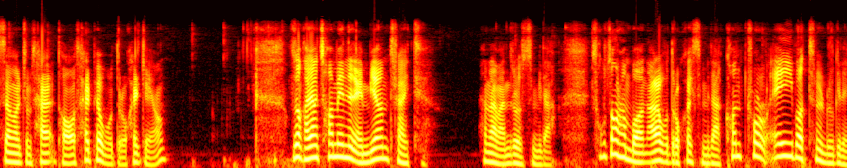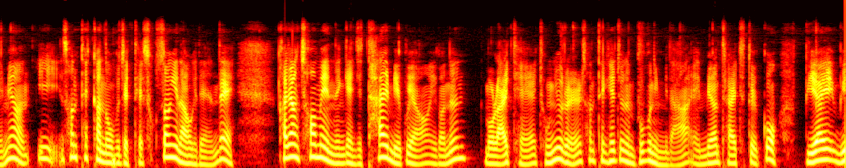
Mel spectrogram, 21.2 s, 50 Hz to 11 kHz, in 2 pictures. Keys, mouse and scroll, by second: 0.6 alt+click, 2.4 click, 3.1 alt+click, 6.4 alt+click, 9.7 ctrl+a, 17.6 click, 17.7 ctrl+a.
